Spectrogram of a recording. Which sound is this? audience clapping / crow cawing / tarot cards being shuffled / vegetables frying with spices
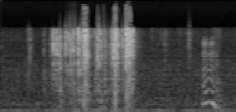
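tarot cards being shuffled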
